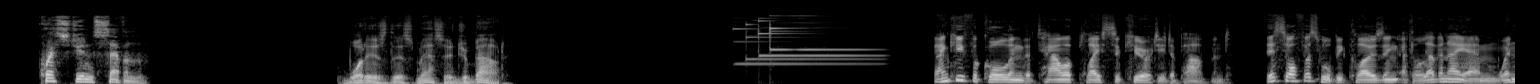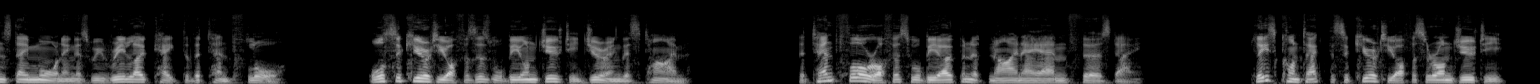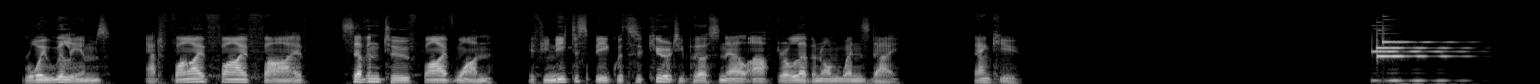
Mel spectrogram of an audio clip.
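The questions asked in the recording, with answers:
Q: What is this message about?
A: The security office relocating to the 10th floor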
